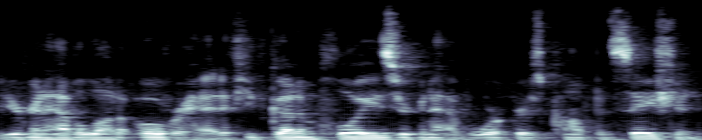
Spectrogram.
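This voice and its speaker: The voice belongs to a man and sits at a fairly low pitch. It sounds somewhat breathy. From US East Coast, Maine. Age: 30s. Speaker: painting contractor and self-improvement vlogger. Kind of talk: casual monologue vlog. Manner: hesitant, many fillers.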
